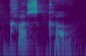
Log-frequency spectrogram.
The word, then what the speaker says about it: Costco: 其实读作 Costco，这个 T 不发音。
